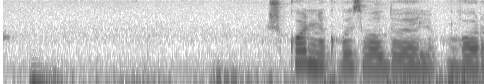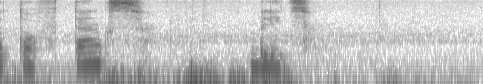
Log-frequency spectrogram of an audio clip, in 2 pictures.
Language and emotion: Russian, neutral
